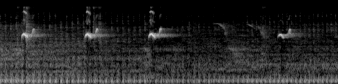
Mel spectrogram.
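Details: Female rain quails, brought outside on a sunny day after a cold winter and a month indoors, call freely: sharp, high, clipped chirps about every half second, four clear notes then softer ones, over a low background rumble.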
